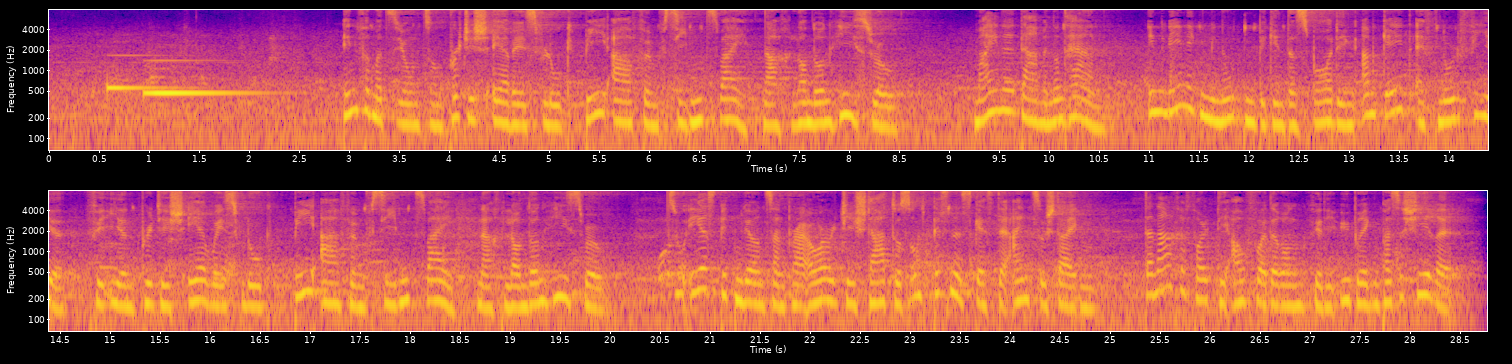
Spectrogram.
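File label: Announcement Airport German Female Voiceover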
